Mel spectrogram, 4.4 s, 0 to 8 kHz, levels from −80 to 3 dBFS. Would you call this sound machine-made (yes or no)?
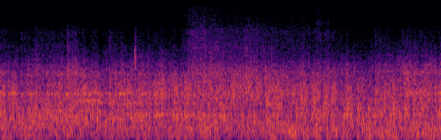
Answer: no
